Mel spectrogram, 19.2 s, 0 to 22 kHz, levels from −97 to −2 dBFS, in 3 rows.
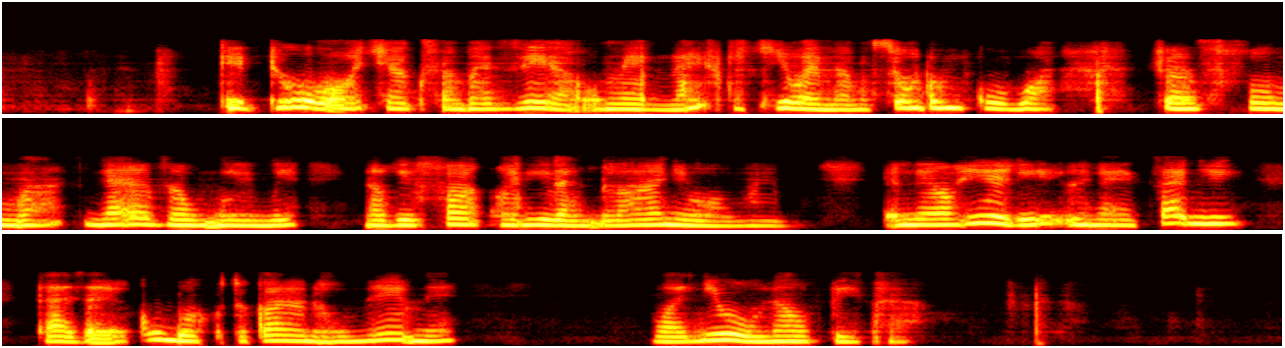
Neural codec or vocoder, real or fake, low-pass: codec, 24 kHz, 1 kbps, SNAC; fake; 5.4 kHz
